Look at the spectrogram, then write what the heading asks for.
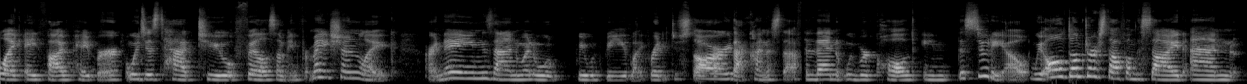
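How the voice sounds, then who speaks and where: A young woman from Finland, a native Finnish speaker, chatting casually to camera as a vlogger in an animated storytime style. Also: fairly high pitch. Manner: chatty and animated, quick asides and quoted exclamations.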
